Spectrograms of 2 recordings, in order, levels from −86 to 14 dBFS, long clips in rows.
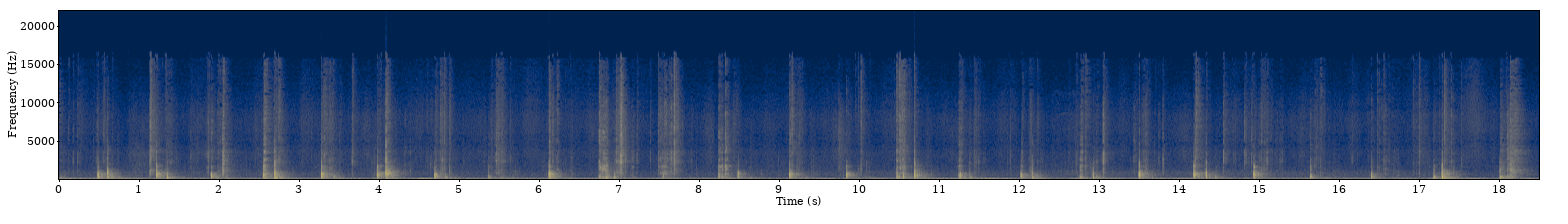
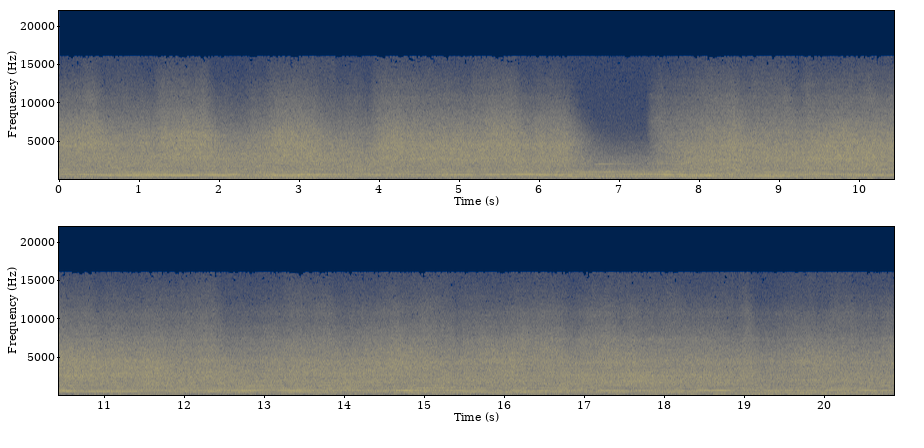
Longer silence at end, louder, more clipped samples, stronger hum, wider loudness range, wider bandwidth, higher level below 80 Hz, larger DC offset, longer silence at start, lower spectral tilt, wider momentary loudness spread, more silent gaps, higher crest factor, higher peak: about the same, 0 s vs 0 s; second, -26 LUFS vs -13 LUFS; neither; neither; about the same, 4 LU vs 2 LU; about the same, 16.5 kHz vs 16.5 kHz; first, -38 dBFS vs -64 dBFS; neither; about the same, 0 s vs 0 s; first, -5 dB/octave vs -0.5 dB/octave; first, 21 LU vs 3 LU; neither; first, 26 dB vs 14 dB; about the same, 0 dBFS vs 0 dBFS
